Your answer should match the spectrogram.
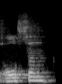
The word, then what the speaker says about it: Olson: It's Olson? It is Olson, Olson with an O.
